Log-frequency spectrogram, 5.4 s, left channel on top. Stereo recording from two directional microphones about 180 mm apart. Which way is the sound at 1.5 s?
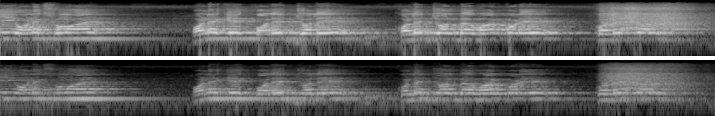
15° left (ahead or behind).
